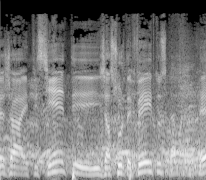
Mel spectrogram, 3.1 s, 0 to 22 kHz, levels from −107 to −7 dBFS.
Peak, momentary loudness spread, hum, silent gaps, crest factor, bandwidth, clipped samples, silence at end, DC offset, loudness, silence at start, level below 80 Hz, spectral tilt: -6 dBFS; 4 LU; none; none; 12 dB; 16 kHz; under 0.1%; 0 s; under 0.1%; -19 LUFS; 0 s; -42 dBFS; -4.5 dB/octave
